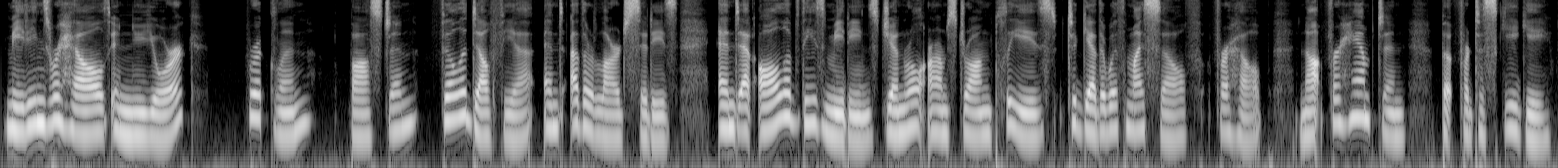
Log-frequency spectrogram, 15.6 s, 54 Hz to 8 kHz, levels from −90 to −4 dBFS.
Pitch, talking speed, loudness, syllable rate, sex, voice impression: 165 Hz, 125 wpm, -22 LUFS, 4.2 syllables/s, female, very feminine, adult-like, intellectual, slightly calm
